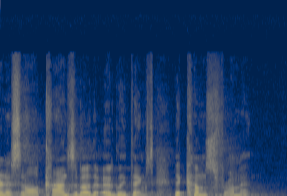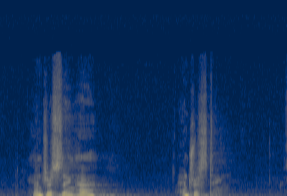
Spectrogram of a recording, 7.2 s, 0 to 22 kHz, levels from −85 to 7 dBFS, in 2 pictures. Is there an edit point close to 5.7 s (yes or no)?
no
